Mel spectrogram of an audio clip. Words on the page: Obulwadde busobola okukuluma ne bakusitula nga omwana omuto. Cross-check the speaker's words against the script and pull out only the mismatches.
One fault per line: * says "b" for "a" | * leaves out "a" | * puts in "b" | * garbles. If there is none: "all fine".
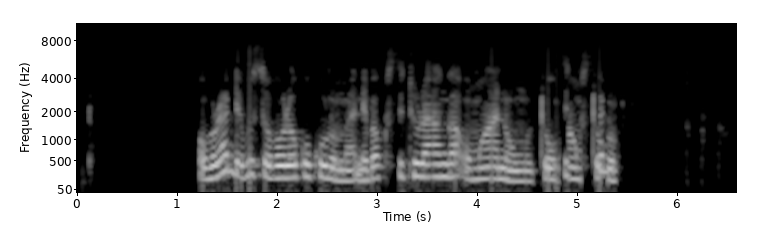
* garbles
